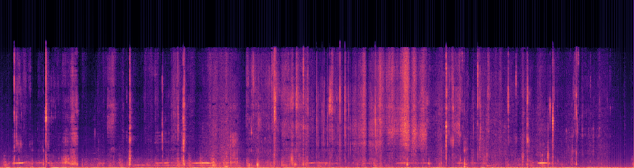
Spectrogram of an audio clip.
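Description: Close-miked chewing and crunching of a cookie, a run of sharp irregular crunches and clicks.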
